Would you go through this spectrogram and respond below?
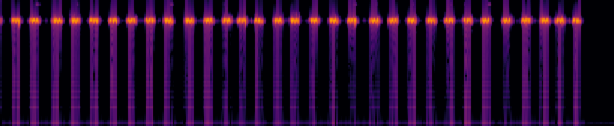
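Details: Rat-repelling cricket recording: a run of bright, high chirps at about four per second that ends just before the close, leaving a short silence, with no other noises.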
